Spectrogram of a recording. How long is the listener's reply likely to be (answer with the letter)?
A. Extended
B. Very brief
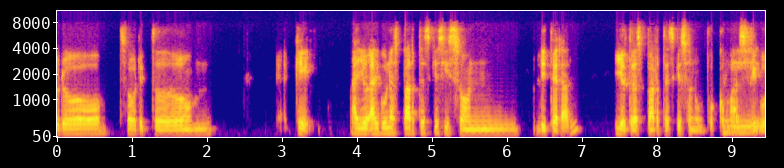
A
